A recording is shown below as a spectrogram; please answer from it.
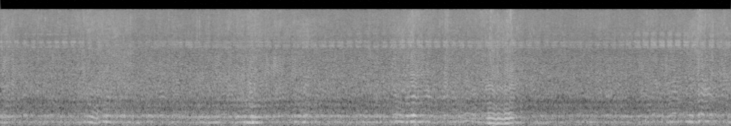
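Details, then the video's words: Honeybee swarm pouring out of its hive, a dense steady drone with bright bands low and mid, individual bees swelling louder as they pass close around four and eight seconds. "bees therapy swarm natural buzzing sound"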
